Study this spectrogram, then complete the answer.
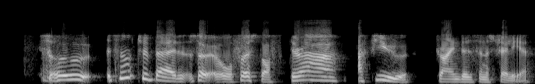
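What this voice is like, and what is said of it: Australian accent. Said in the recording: “you can tell by your accent that you're from Australia”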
